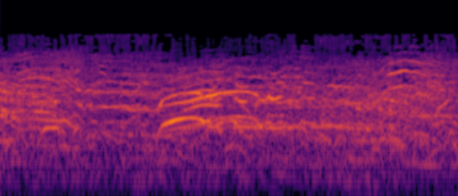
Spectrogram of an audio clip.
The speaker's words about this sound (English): All that screaming here is not for me.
